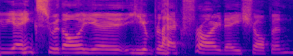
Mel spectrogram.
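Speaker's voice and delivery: bad, fake, put-on British accent. Joking to the other host about Americans: terrible British accent. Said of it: "my terrible version of a British accent".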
